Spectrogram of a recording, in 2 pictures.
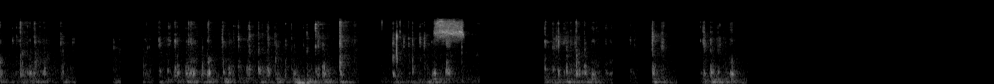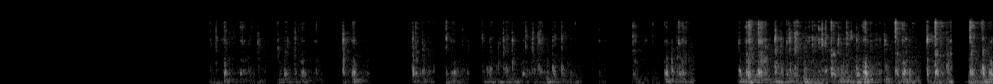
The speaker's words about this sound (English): Sorry, I kind of have a hard time keeping up with the typing.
